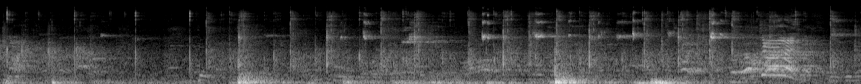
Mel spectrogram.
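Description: A table tennis rally: the ball clicking sharply off rackets and table many times, with a few heavy thuds of footwork on the wooden floor. A voice is heard near the end as the point finishes.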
